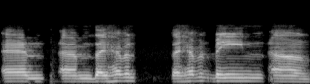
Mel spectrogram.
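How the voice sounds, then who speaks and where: With a New Zealand accent, a man speaks in a bright, sharp tone, the sound dry and close with no echo. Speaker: online show host. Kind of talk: interview. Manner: hesitant.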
